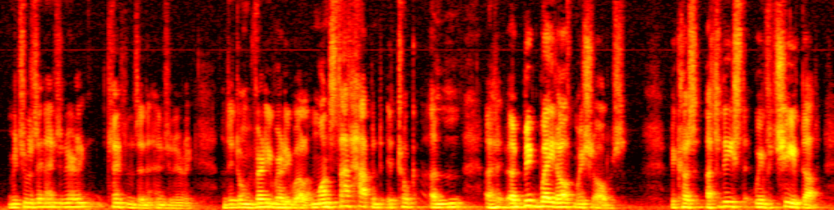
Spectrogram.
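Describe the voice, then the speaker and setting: A man with an Irish accent talks at a moderate pace, somewhat breathy, with ordinary pitch variation. His pitch sits fairly high, and the room echo is audible. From Ireland. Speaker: podcast host's father. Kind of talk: casual chat. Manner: halting, repeats words.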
